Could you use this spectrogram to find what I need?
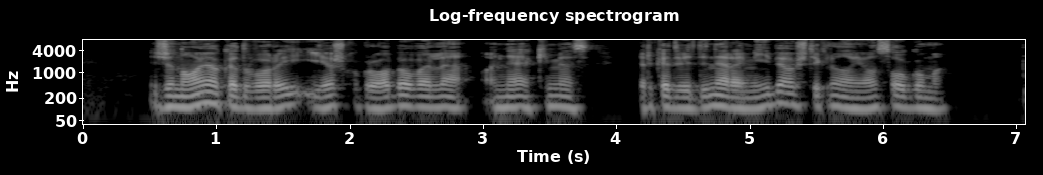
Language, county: Lithuanian, Telšiai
